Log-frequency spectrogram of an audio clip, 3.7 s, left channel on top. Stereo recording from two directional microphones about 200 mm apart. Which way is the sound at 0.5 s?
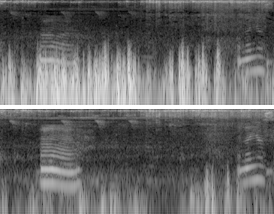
10° left (ahead or behind).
